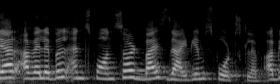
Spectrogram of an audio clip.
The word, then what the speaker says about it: Xydium: यहाँ पे x silent है तो यहाँ पे उसका प्रोनाउंसिएशन है ज़ाइडियम। सर कहते हैं लेट मी क्लैरिफाई, मैं आप लोगों को क्लियर कर दूँ कि जो स्पेलिंग है वो है XYDIUM, दैट मीन्स ज़ाइडियम। ओके, तो रिफ्रेशमेंट्स कौन देने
